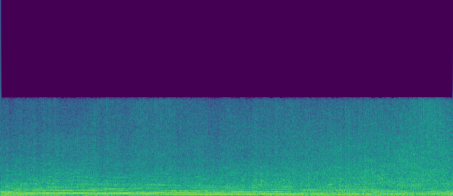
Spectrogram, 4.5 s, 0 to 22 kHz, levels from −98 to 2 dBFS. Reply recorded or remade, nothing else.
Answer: recorded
